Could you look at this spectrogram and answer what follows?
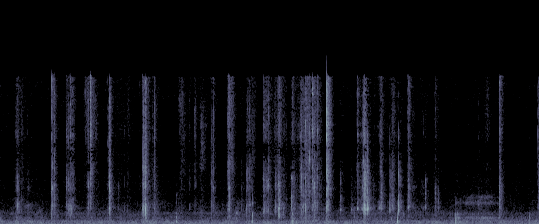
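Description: Irregular light clicks and taps of a Mollar belt sander attachment's plastic housing and metal clamp being handled and fitted onto an angle grinder.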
